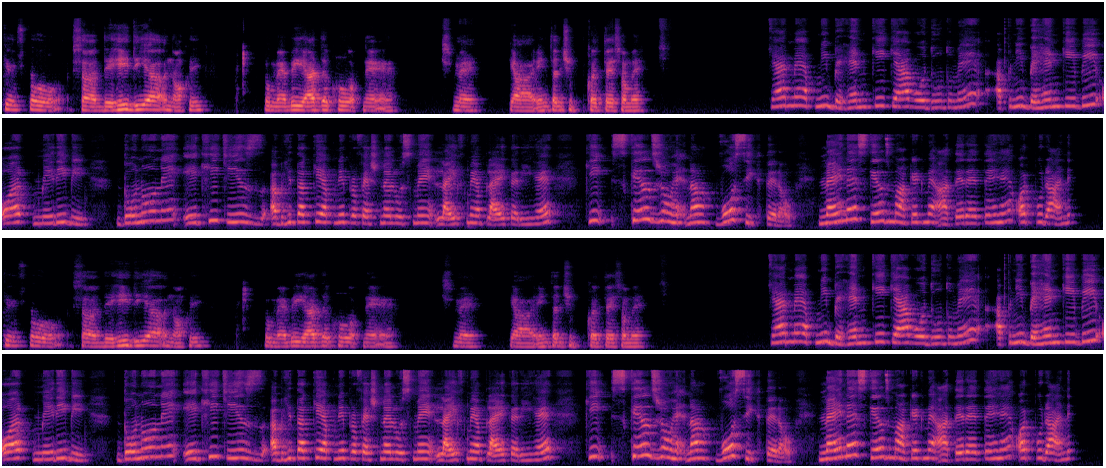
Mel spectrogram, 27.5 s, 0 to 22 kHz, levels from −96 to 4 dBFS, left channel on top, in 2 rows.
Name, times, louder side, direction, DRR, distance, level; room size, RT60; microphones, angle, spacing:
voice 1, 0.0-2.5 3.3-4.9 5.5-5.9 6.3-8.0, left 5 dB, 65° left, 0.5 m, -31 dB
voice 2, 9.6-14.9 15.2-20.8 21.1-21.4 21.6-23.7 24.0-27.1, right 2 dB, 15° right, 0.5 m, -31 dB
4.5 x 2.9 x 2.8 m
head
